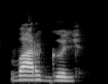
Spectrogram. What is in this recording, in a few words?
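"варгыль", Komi, female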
